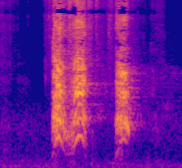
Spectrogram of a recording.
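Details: Dogs at play, German Shepherd Odin and little Bella harassing Samson the Boxer; a quick double bark followed by a single sharp bark, all bright and clear against near silence.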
